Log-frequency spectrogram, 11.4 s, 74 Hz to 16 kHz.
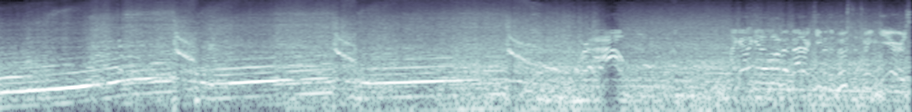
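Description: A Nissan Skyline R34 GT-R pulls hard through the gears, its engine note climbing loudly in repeated sweeps with short drops at each shift and turbo whistle on top, close and continuous inside the car, with occupants talking over it.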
